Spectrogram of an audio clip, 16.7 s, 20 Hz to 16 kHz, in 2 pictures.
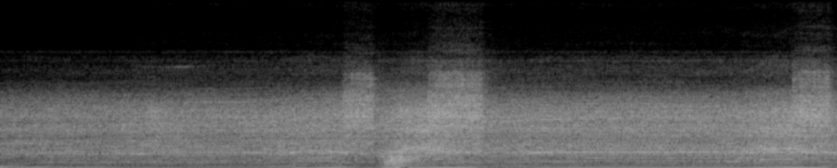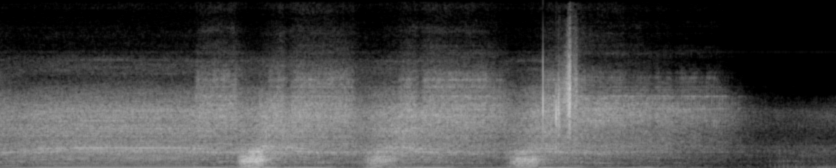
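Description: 2011 Holden Cruze's 1.4-litre turbo petrol engine being revved from inside the cabin: it is held at raised revs of about two to three thousand rpm and blipped sharply four times. It then drops back to idle near the end.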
